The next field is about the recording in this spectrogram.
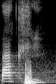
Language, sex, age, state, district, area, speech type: Bengali, female, 18-30, West Bengal, Purulia, rural, read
